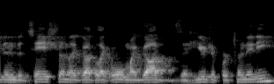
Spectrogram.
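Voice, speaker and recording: A man speaks at a medium pitch with a non-native accent. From Brazil. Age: 40s. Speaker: kettlebell trainer. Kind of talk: podcast interview. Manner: halting.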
